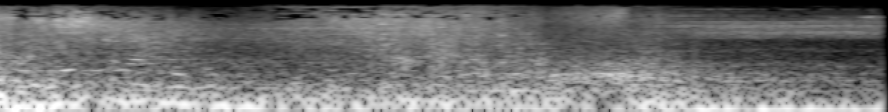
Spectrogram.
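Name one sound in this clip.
Game spell blasts and clashes crackle loudly in a battle.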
